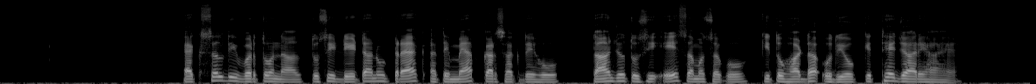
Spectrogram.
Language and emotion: Punjabi, neutral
